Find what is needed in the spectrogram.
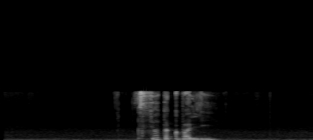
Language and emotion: Russian, angry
